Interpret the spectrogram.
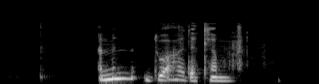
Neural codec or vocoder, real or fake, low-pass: none; real; 7.2 kHz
